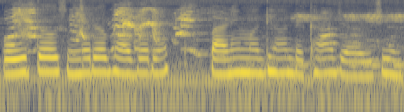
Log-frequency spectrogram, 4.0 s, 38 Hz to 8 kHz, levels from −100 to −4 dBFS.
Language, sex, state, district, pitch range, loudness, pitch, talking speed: Odia, female, Odisha, Malkangiri, 235-255 Hz, -16 LUFS, 245 Hz, 90 wpm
